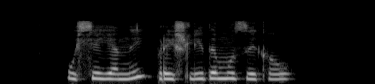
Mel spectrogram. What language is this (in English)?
Belarusian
